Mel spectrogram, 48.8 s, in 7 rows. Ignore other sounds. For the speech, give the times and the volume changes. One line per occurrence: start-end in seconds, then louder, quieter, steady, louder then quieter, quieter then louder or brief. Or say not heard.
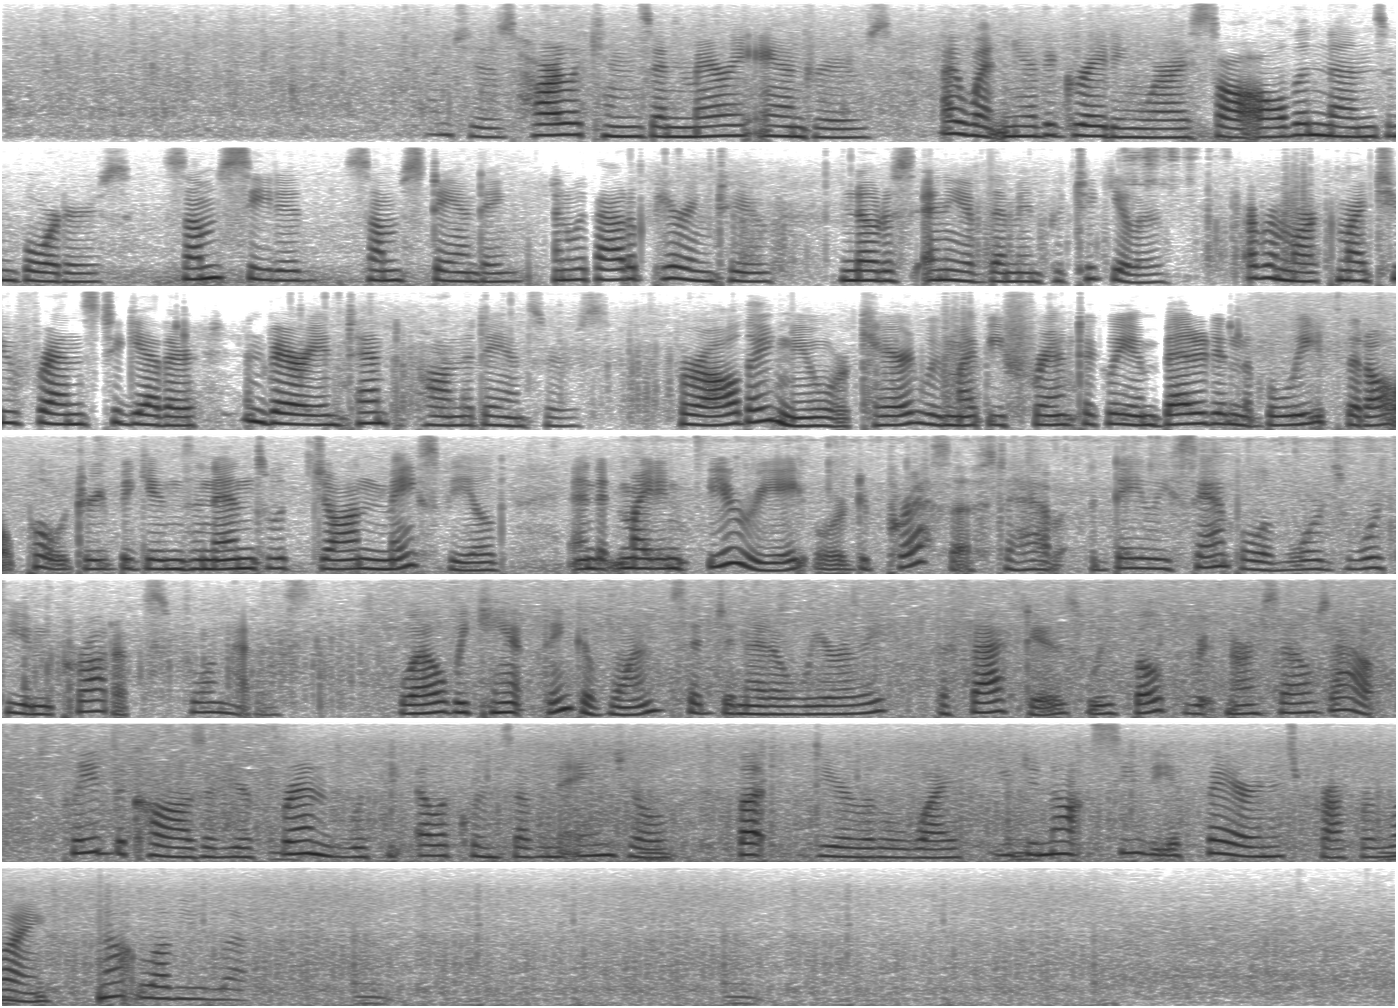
2.1-43.0 steady.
